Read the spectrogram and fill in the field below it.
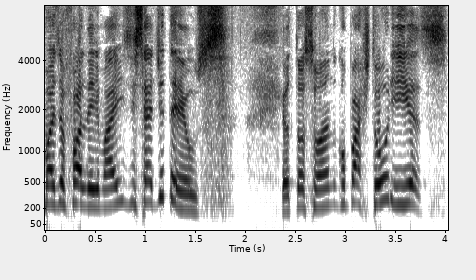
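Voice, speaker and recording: Over noticeable background noise, a man talks with ordinary pitch variation in an extremely high voice, the sound dry and close with no echo. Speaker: lay preacher. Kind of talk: sermon. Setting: church.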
